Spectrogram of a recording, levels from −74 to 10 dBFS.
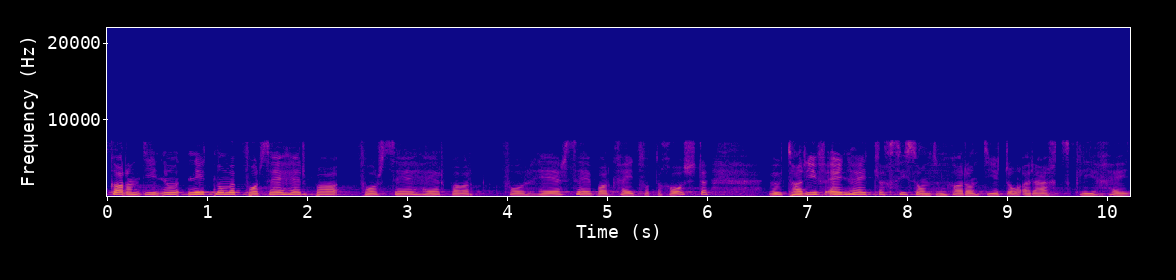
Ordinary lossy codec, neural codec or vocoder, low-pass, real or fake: none; none; 7.2 kHz; real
